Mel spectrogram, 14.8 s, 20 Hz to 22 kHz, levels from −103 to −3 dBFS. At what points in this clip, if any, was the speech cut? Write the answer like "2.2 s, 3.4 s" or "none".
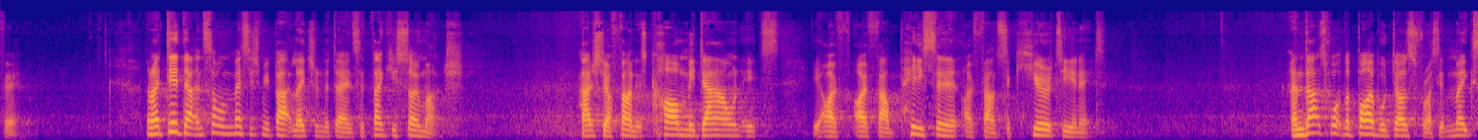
none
